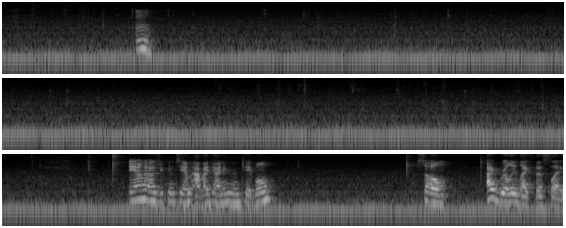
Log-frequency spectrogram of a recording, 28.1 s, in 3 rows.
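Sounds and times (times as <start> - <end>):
person chewing: 0.0 - 3.5, 4.1 - 11.6, 12.2 - 20.8
steady low hum: 0.0 - 28.0.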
